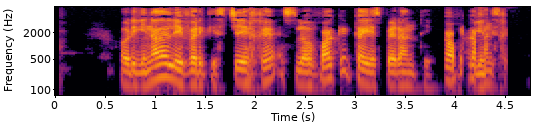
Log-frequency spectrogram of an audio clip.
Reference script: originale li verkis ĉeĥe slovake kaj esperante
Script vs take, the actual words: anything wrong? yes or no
yes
